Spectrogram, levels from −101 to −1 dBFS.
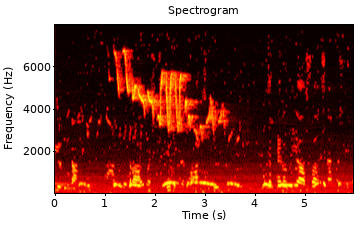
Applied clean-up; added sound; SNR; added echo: classical method spectral subtraction.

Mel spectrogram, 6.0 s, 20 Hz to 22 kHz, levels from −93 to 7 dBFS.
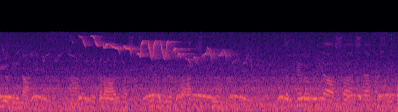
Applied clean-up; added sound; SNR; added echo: none; Bird; -5 dB; none.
